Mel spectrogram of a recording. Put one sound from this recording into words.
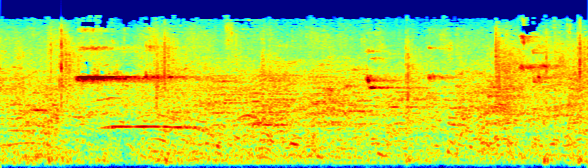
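Young women call out across a large echoing hall.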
